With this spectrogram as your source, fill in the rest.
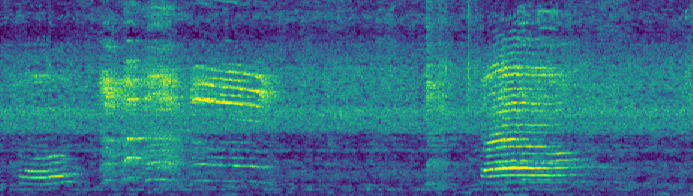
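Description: A cat meows loudly several times, close by.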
